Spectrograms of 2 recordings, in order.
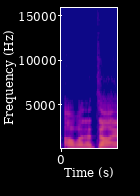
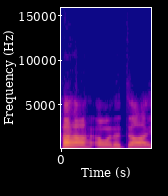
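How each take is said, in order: First: It sounds genuinely despairing. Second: It sounds light and joking.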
